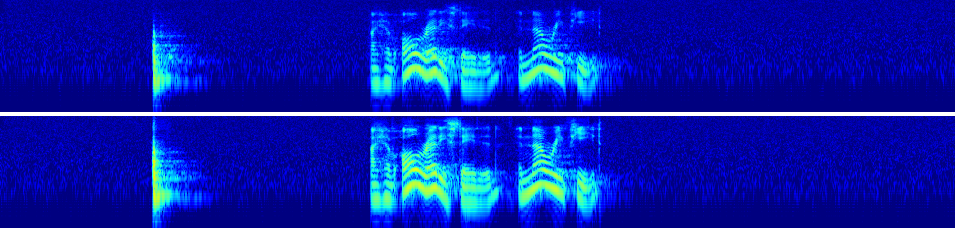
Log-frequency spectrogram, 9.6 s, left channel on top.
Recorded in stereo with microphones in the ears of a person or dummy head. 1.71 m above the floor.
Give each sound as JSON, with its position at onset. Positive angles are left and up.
{"t": 1.5, "sound": "knocking", "side_deg": -55, "distance_m": 0.7}
{"t": 3.7, "sound": "a man speaking", "side_deg": -40, "distance_m": 0.7}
